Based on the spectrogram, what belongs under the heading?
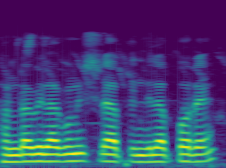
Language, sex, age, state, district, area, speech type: Odia, male, 30-45, Odisha, Malkangiri, urban, spontaneous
